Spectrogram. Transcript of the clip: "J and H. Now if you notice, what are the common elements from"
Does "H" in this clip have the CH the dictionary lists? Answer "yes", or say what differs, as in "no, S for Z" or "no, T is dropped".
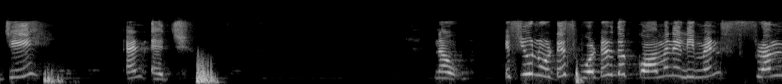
yes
